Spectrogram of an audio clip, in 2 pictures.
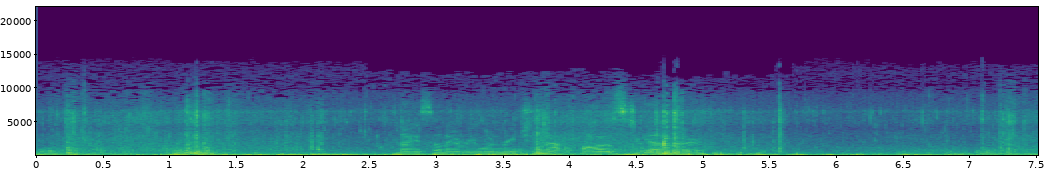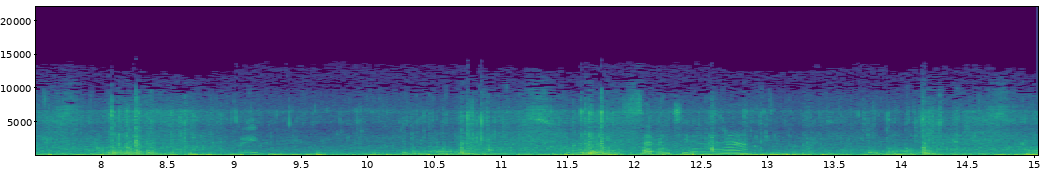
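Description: Water splashes and swishes past a boat.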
